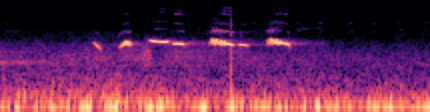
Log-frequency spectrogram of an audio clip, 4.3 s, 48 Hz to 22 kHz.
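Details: In Brussels, Belgium, before dawn on 15 January 2018, a common blackbird sings in darkness: a short phrase of clear, slurred whistles, some falling in pitch, capped with thin high squeaks, over a low steady rumble.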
